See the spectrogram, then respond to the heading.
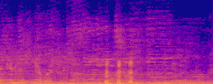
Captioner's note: laughs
